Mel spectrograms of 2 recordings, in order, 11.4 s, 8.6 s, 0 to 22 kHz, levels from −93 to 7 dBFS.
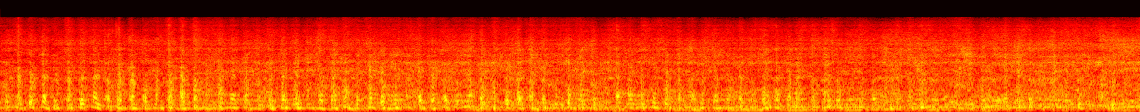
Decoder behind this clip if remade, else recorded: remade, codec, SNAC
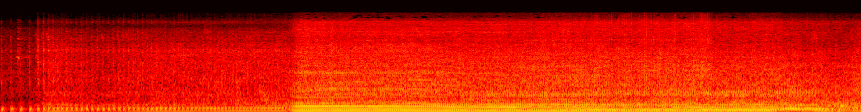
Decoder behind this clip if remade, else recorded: recorded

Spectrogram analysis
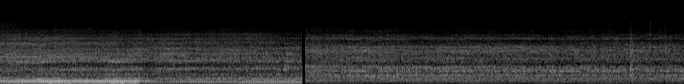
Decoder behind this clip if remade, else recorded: remade, codec, DAC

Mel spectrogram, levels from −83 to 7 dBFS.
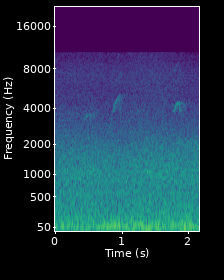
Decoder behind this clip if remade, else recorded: remade, vocoder, Vocos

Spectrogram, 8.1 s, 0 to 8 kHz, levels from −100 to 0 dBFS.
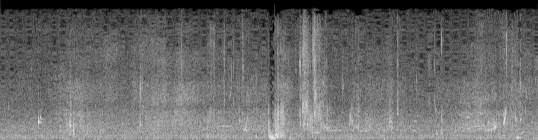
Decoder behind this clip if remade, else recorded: recorded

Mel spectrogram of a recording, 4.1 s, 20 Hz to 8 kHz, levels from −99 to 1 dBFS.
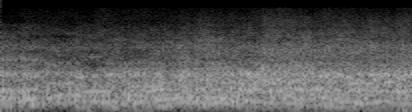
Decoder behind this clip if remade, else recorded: remade, codec, SNAC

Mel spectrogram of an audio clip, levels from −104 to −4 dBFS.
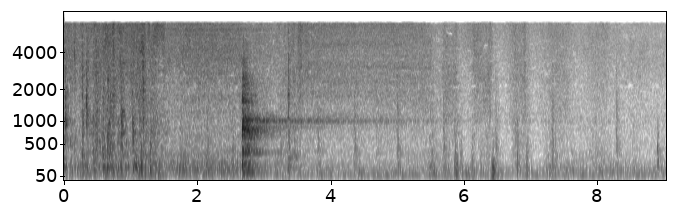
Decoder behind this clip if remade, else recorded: recorded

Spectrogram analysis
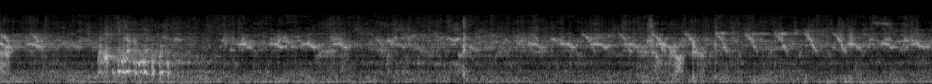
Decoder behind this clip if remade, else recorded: remade, codec, HILCodec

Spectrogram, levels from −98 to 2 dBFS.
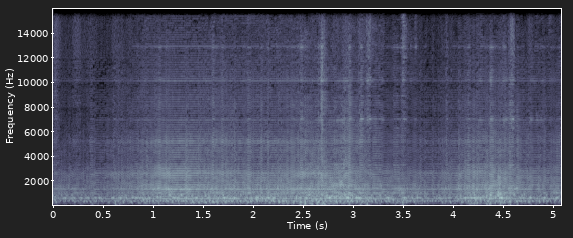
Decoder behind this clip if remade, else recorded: remade, vocoder, Vocos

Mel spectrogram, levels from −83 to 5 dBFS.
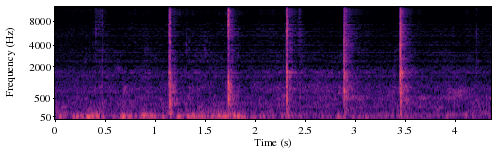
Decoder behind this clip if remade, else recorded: remade, codec, SNAC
